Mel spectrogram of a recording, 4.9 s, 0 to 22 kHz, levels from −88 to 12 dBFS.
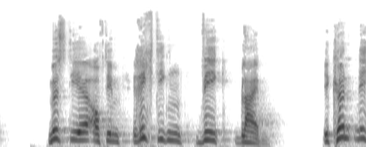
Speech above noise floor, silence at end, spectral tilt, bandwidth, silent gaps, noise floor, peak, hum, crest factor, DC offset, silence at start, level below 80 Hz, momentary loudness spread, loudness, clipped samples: over 67 dB; 0 s; -5.5 dB/octave; 16 kHz; none; under -90 dBFS; -4 dBFS; none; 20 dB; under 0.1%; 0.65 s; -60 dBFS; 10 LU; -24 LUFS; under 0.1%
